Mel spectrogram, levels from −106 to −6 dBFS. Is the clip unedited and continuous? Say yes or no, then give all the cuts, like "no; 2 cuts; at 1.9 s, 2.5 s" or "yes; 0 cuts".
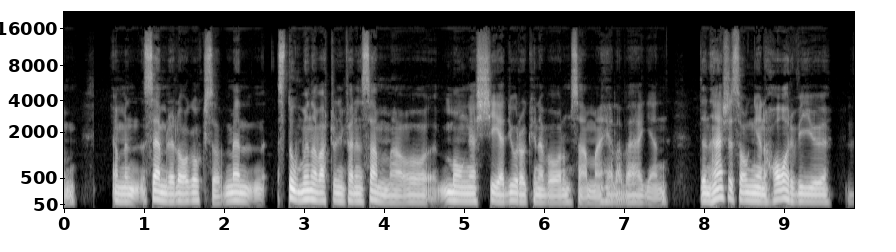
yes; 0 cuts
